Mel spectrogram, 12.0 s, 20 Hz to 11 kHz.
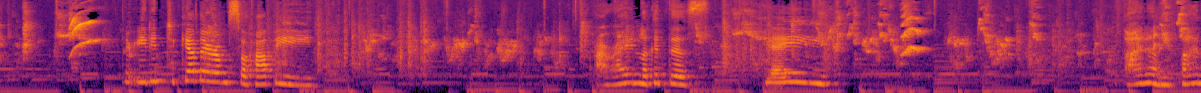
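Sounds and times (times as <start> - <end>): background music: 0.0 - 12.0
parakeet chirping: 0.0 - 12.0.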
